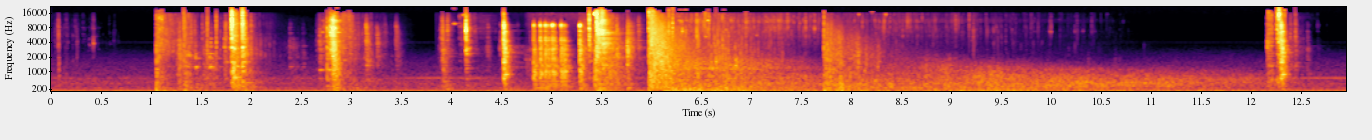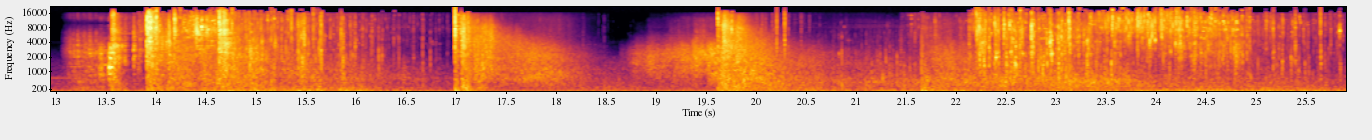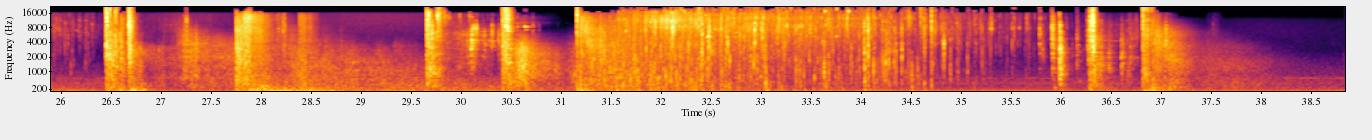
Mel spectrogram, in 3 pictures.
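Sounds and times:
constant deep rumble: 0.0s - 38.8s
mechanical clatter: 1.1s - 6.2s, 12.2s - 16.9s, 34.0s - 37.1s
crackling debris: 1.1s - 11.5s, 12.2s - 18.2s, 19.4s - 37.6s
tank fire: 5.4s - 10.2s, 13.5s - 38.2s
loud explosions: 5.9s - 12.6s, 13.6s - 35.6s, 36.3s - 38.2s.

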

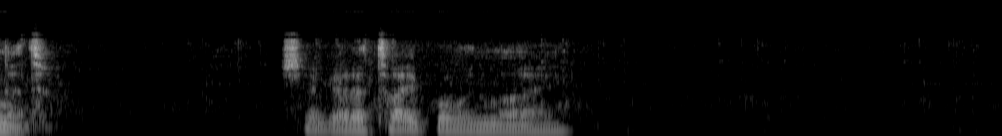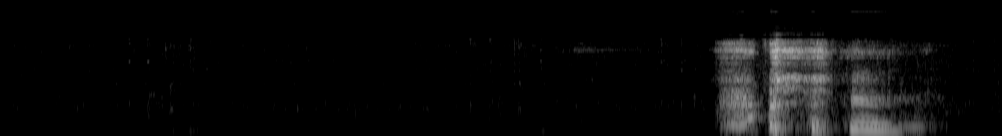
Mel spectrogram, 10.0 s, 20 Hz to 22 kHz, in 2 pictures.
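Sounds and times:
speech: 0.0s - 0.3s, 1.4s - 2.9s, 8.6s - 9.7s
throat clearing: 8.6s - 9.7s.

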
